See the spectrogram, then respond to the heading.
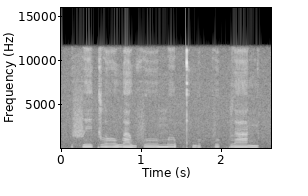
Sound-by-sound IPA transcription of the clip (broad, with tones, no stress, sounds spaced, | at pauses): f eː˦˥ k l ɔː˦˥ w a˩˦ w f oː˦˥ m ɤː˥˩ p̚ kʰ w o˨˩ k̚ f o˥˩ k̚ p l a˥˩ ŋ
